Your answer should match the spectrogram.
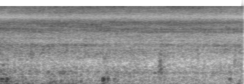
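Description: Steady low rumble of outdoor street noise, with two brief knocks about a second apart.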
